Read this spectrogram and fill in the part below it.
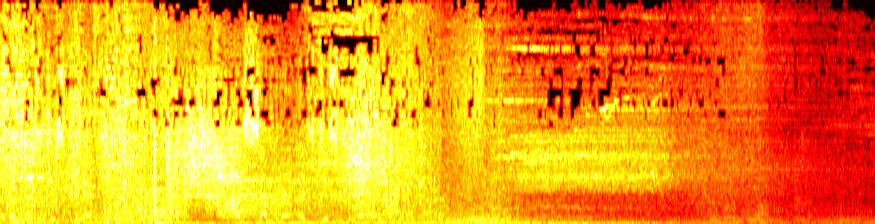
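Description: A huge magical explosion booms and crackles, then slowly fades.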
